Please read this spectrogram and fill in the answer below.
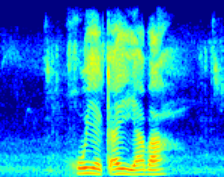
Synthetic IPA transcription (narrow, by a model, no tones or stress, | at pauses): ɣʊjɛkʼaɪjaba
